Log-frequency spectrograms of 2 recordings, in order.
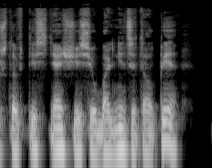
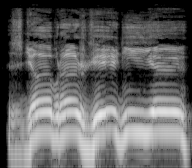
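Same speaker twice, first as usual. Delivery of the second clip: chorus shout; 11 semitones higher, 9 dB louder, much slower than usual. A narrator's reading. Chorus over the radio.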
